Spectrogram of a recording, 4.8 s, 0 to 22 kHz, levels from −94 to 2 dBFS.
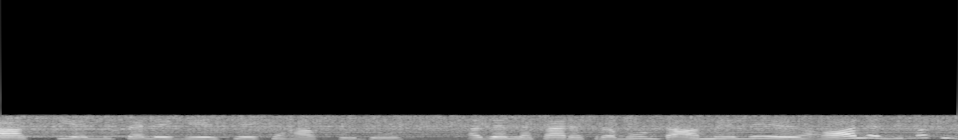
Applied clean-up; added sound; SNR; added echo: none; Engine / Drill; 7 dB; none.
